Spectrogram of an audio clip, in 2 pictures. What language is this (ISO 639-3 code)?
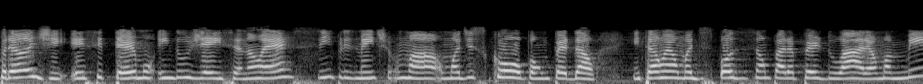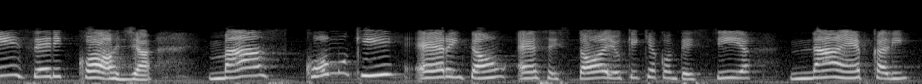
por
